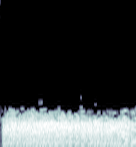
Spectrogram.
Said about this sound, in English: I want them to come pouring out. I want them to wonder whether they've heard a machine gun or not. Now, don't go on firing or they'll be sure.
